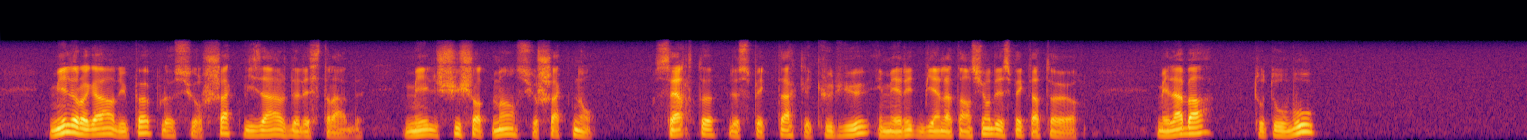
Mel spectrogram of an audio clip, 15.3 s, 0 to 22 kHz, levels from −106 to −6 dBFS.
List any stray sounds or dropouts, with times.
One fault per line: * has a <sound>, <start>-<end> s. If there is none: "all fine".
all fine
